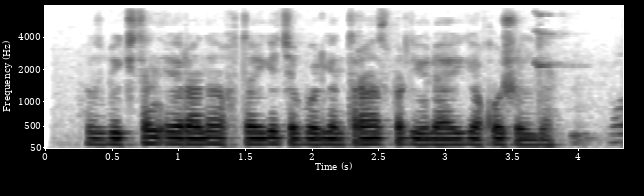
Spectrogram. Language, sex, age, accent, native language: Uzbek, male, 18-24, Samarqand, Uzbek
